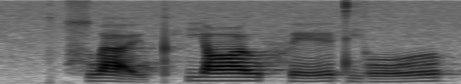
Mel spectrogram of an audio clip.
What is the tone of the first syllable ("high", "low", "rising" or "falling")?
low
